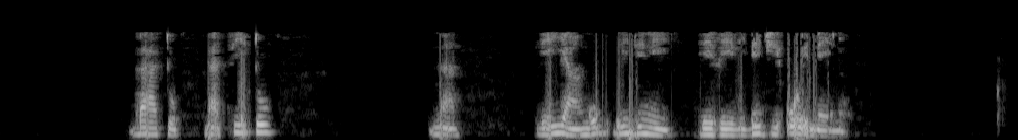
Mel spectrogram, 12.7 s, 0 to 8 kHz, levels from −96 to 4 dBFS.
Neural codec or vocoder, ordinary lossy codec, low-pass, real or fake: codec, 16 kHz, 16 kbps, FreqCodec, larger model; AAC, 16 kbps; 7.2 kHz; fake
